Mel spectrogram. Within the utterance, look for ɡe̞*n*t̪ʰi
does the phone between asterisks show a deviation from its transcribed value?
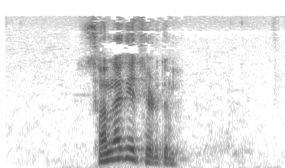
yes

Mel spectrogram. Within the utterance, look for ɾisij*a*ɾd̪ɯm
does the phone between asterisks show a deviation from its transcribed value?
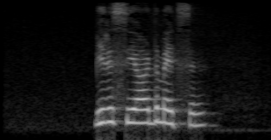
no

